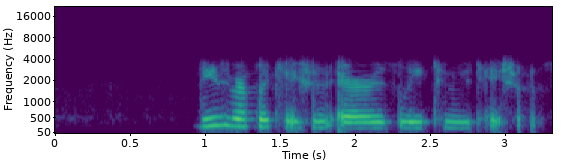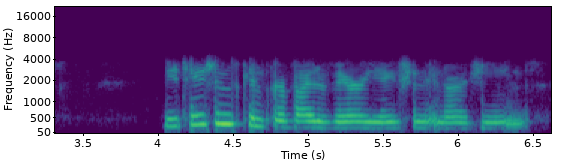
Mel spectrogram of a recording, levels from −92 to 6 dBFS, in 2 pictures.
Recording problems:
phone-call audio; poor line

